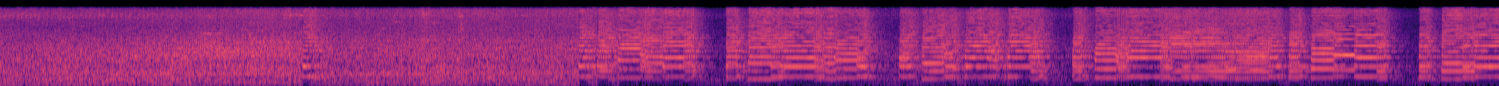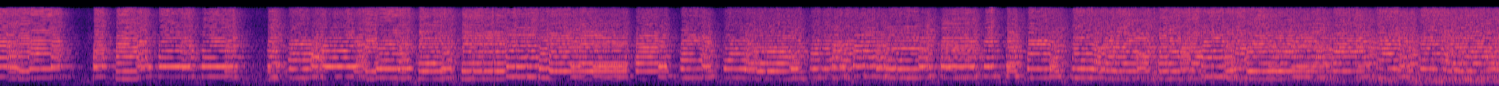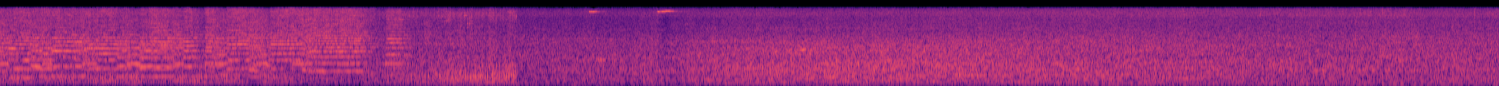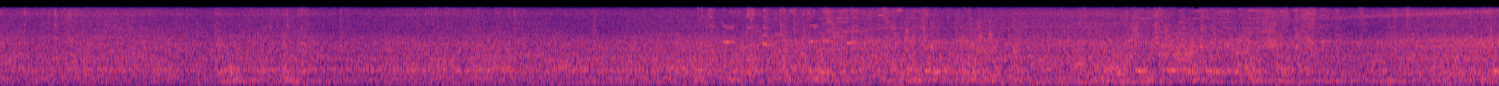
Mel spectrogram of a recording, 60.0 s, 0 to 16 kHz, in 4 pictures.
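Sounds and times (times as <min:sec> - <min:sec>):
road traffic: 0:00.0 - 0:59.9
truck engine: 0:00.0 - 0:59.9
musical truck horn playing a tune: 0:05.8 - 0:34.2.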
